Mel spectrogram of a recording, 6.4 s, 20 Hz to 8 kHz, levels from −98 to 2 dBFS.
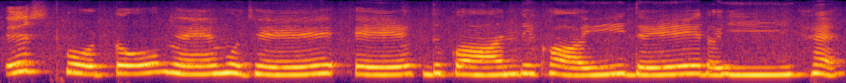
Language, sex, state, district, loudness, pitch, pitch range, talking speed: Hindi, female, Madhya Pradesh, Umaria, -11 LUFS, 255 Hz, 235-270 Hz, 95 wpm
